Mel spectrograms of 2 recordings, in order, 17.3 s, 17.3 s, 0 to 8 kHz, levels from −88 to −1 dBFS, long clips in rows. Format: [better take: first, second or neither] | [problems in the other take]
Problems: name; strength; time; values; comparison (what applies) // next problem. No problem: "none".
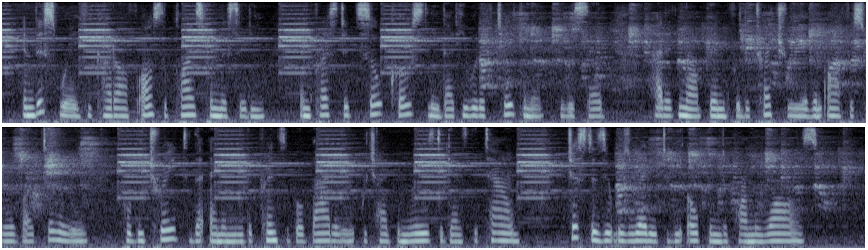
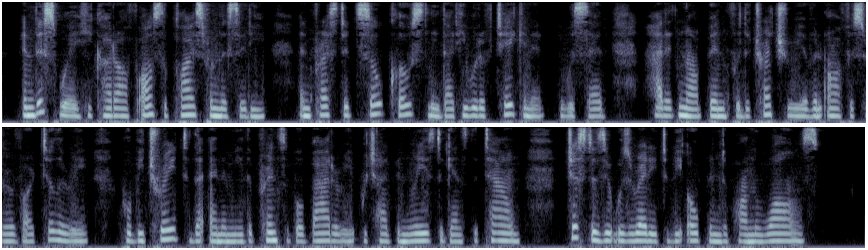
second | background sound (Alarm); 6 dB below the speech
